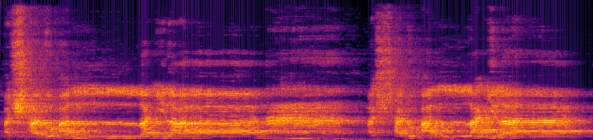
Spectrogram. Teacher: Dengan kata asyhadu alla ilaha berarti la-nya tidak panjang. Kalau la-nya tidak panjang itu nanti bisa menjadi lam taukid, artinya la ilaha.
